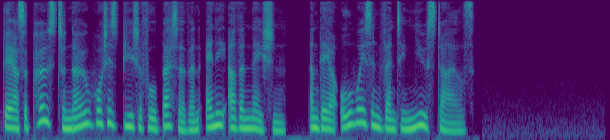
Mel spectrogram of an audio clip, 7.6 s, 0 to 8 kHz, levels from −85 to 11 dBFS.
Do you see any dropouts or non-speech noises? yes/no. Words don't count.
no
